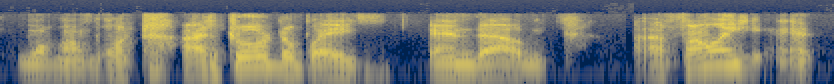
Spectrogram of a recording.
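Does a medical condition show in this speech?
Yes: stroke; lay on floor 8 hours before help, voice affected; voice altered since stroke, lasting effect.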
